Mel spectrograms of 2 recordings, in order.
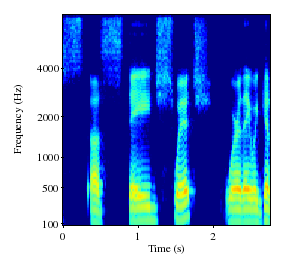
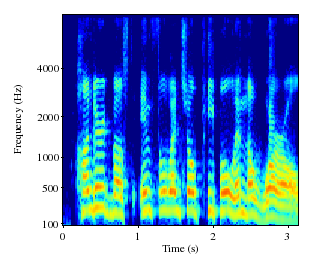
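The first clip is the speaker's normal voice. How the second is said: slow, high-pitched laughter through the words. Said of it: "You can't say that without laughing".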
